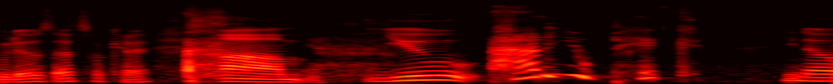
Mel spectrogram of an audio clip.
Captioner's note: chuckles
